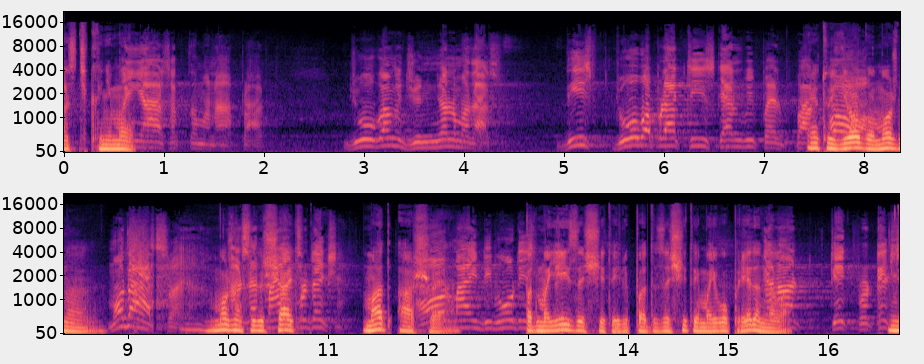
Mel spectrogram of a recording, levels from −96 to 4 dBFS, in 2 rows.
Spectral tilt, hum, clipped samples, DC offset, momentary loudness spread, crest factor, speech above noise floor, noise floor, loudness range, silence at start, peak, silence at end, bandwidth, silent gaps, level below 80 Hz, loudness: -5.5 dB/octave; none; under 0.1%; under 0.1%; 15 LU; 16 dB; 40 dB; -60 dBFS; 12 LU; 0 s; -4 dBFS; 0 s; 16 kHz; none; -48 dBFS; -21 LUFS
